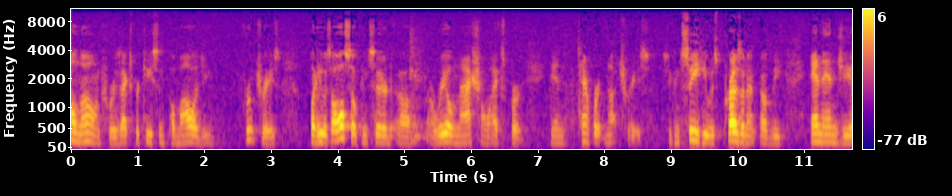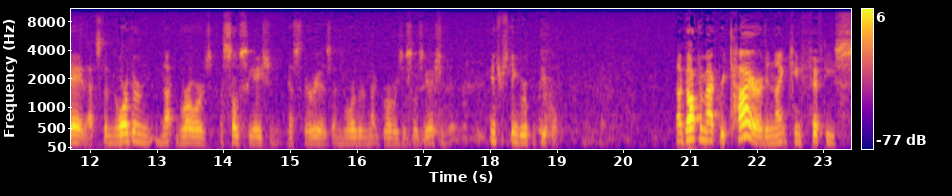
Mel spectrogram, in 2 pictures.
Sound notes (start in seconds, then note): 17.4 chuckle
